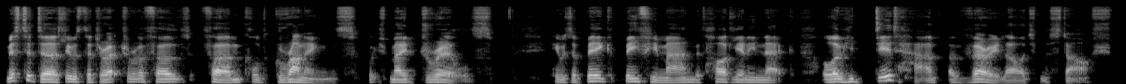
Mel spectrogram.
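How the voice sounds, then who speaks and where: A man reading a children's story aloud to students, with measured phrasing and expressive, dramatic emphasis. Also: lowish voice.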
